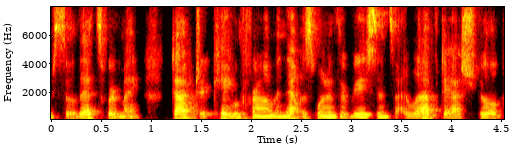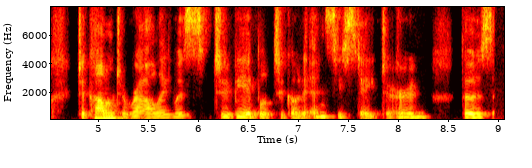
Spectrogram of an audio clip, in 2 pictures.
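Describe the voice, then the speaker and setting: A woman's voice: rumbling low, creaky. An older woman from upstate New York, a podcast guest telling her career story in a chatty way, with frequent restarts. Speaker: guest, workforce association director. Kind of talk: interview answer, storytelling.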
